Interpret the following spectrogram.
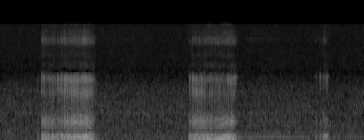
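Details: Sleeping English bulldog indoors, snoring loudly with two long, gravelly rumbling snores about two seconds apart, then a short, faint snort at the end, in a quiet room.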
